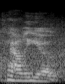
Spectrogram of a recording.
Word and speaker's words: Calliope: Now, Calliope, that is a musical instrument on a riverboat. We'll call that a calliope all day long. The street, however, is called Calliope.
